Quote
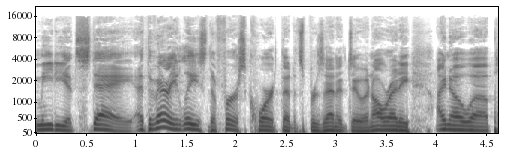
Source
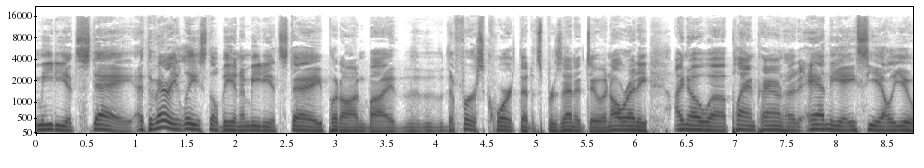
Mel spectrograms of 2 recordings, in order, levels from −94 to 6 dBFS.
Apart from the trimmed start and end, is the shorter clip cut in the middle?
yes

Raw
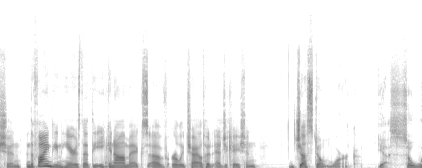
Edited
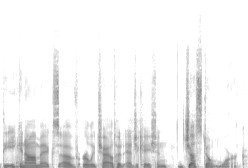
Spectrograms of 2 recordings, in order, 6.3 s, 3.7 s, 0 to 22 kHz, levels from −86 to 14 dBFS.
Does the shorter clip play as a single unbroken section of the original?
no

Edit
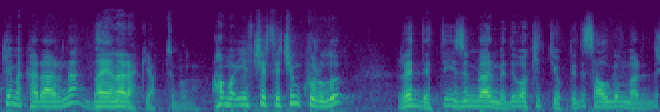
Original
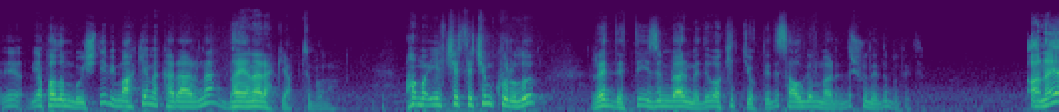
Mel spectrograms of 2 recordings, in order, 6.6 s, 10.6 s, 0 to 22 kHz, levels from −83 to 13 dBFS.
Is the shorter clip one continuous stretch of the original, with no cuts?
no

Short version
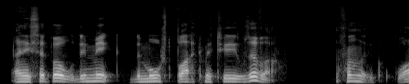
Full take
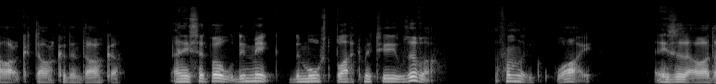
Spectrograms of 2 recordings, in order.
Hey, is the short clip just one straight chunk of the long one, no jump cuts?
yes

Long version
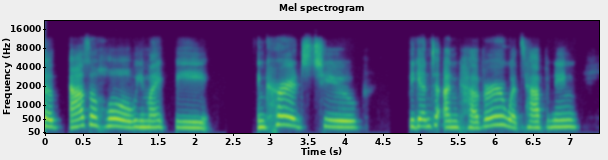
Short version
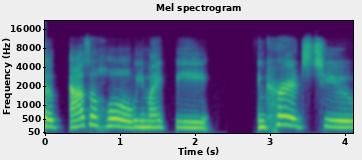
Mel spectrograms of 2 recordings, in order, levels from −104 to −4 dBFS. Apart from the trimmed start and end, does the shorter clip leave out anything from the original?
no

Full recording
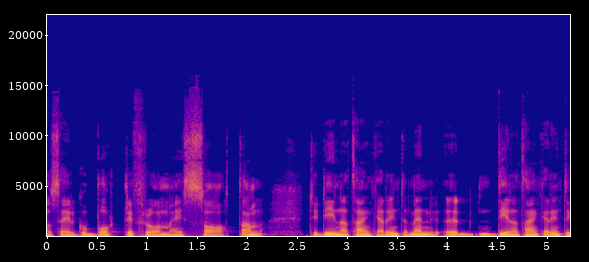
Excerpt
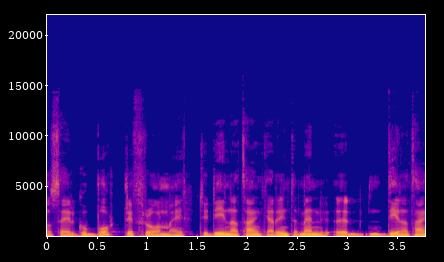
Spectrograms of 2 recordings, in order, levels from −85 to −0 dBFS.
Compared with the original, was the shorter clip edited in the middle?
yes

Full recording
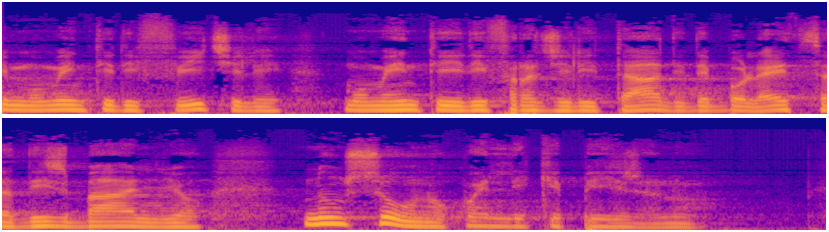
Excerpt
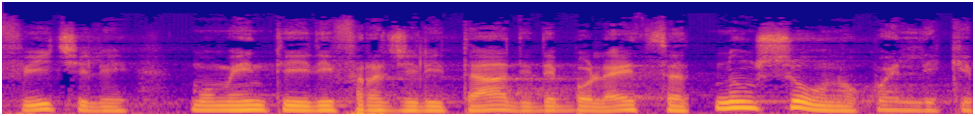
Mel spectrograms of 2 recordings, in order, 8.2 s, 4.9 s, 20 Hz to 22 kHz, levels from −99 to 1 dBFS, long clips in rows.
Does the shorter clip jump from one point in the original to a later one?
yes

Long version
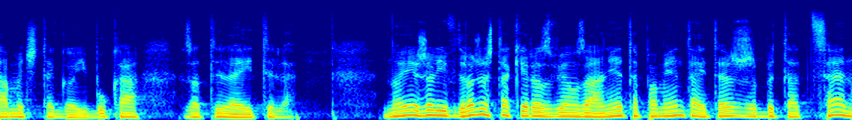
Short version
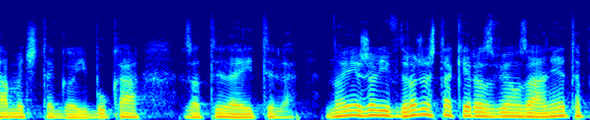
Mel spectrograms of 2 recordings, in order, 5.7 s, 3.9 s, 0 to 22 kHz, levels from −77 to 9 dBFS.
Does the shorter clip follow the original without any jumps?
no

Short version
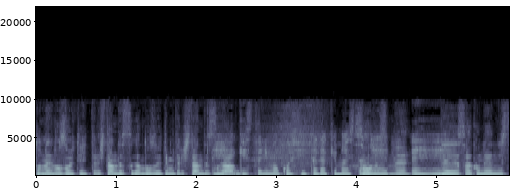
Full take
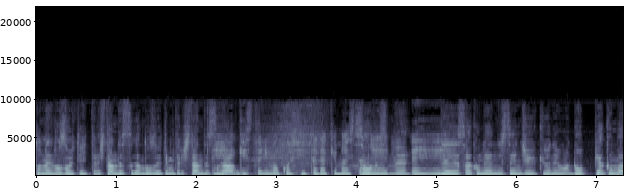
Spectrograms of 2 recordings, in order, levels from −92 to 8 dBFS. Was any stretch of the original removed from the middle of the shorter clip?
no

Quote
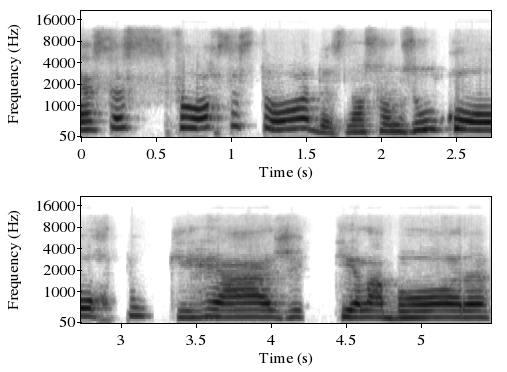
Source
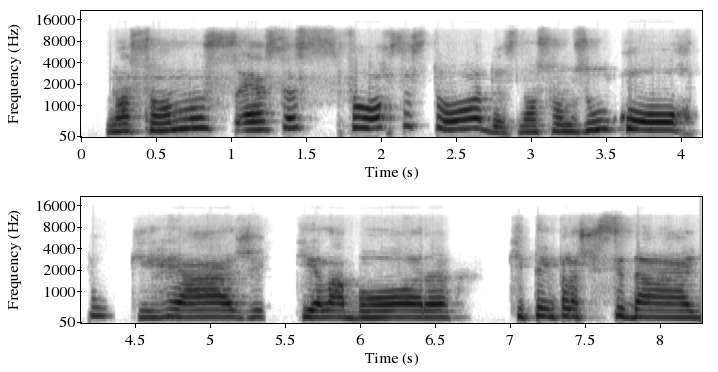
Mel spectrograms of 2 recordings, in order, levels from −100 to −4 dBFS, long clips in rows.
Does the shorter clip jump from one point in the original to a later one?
no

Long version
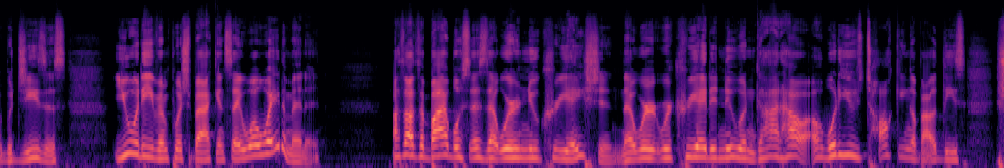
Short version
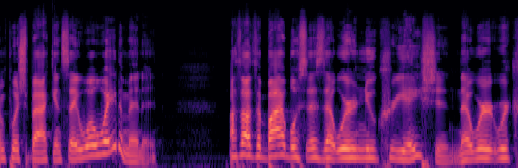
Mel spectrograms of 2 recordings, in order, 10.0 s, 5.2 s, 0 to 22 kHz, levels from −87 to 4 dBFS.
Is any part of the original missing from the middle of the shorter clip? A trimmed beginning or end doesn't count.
no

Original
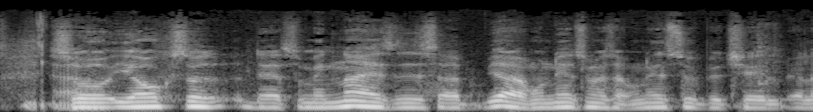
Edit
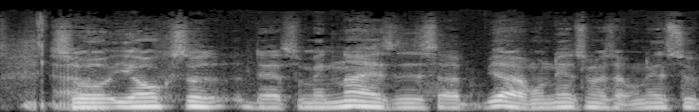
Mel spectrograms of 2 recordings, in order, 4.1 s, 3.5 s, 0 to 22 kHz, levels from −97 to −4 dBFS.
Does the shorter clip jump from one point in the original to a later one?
no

